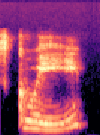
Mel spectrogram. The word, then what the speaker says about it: Squee: So, the acronym SCCWEE sort of lends itself to being pronounced Squee.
